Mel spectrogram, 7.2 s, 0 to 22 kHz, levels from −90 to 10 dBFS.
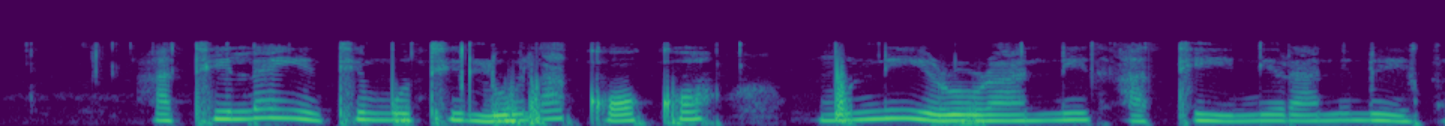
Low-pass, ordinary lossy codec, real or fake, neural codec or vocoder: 5.4 kHz; none; real; none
